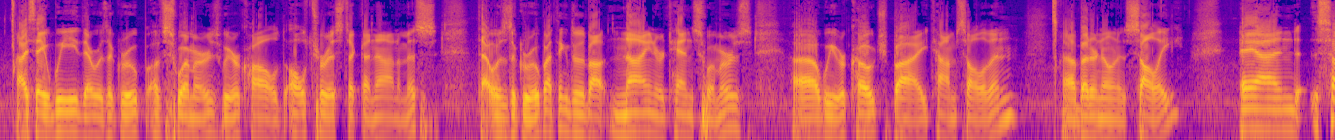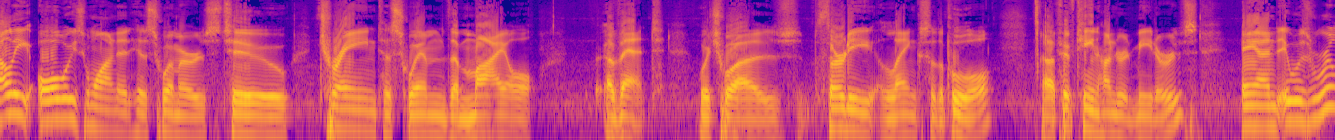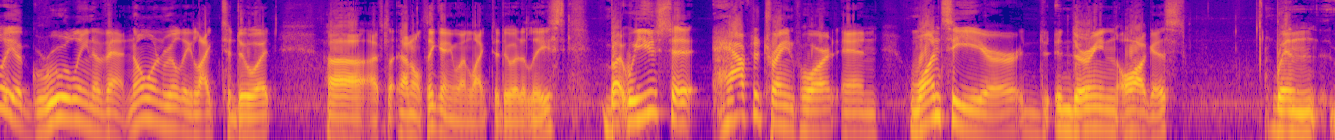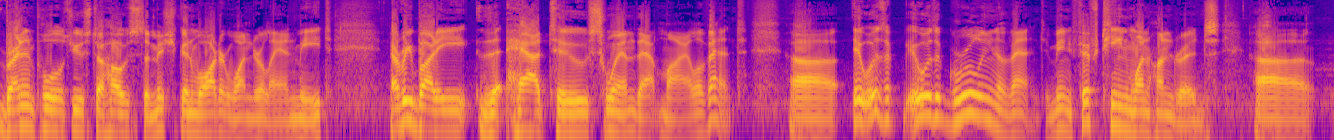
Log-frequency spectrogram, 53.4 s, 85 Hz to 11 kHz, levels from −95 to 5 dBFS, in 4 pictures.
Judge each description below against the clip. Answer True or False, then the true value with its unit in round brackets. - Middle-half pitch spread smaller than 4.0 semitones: False (5.0 semitones)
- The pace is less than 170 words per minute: True (155 wpm)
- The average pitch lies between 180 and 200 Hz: False (115 Hz)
